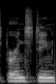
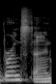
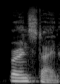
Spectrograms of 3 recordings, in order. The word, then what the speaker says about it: Bernstein: is Bernstein I did most people think it's Bernstein cuz that's the American pronunciation right but my grandfather pronounced it Bernstein so there you go Bernstein okay and I'm going to um try to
